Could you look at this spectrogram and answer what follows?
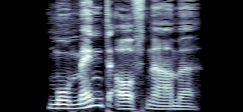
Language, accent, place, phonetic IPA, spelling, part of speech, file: German, Germany, Berlin, [moˈmɛntʔaʊ̯fˌnaːmə], Momentaufnahme, noun, De-Momentaufnahme.ogg
- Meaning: snapshot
